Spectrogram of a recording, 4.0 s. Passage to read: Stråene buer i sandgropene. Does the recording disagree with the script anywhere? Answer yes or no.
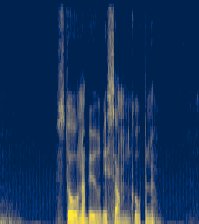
no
